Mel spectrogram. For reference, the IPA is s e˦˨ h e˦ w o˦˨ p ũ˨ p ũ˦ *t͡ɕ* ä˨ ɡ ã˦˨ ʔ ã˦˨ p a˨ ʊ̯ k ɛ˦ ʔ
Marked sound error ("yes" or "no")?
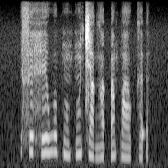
no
